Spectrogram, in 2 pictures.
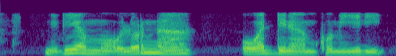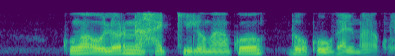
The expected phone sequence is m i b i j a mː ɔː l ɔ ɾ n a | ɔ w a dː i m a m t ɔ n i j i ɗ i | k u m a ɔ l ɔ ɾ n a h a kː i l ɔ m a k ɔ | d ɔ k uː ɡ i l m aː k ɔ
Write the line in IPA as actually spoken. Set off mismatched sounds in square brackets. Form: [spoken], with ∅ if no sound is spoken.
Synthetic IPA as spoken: m i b i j a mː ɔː l ɔ ɾ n a | ɔ w a dː i [n] a m [k] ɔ [m] i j i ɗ i | k u m a ɔ l ɔ ɾ n a h a kː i l ɔ m a k ɔ | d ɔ k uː ɡ [a] l m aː k ɔ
